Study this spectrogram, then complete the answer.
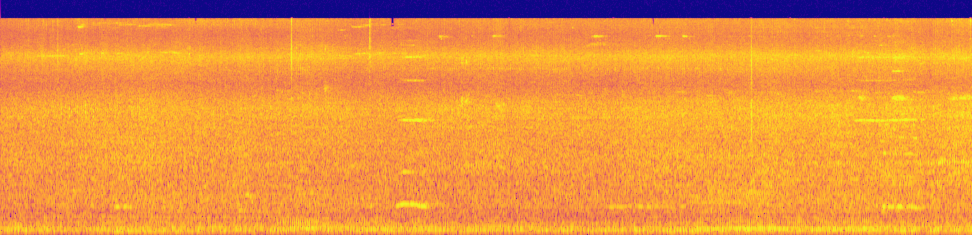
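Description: Traffic hums steadily on a busy street outdoors.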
